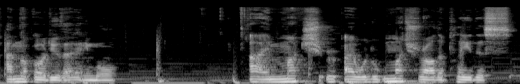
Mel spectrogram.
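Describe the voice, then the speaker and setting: A young man hosting a podcast in a casual, rambling monologue from his dorm room, speaking in a quiet, just-woken-up voice with many stuttered restarts and casual swearing. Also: medium pitch, steady tone, normal speed, soft background music. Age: young adult. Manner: quiet morning voice. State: just woke up. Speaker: podcast host.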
